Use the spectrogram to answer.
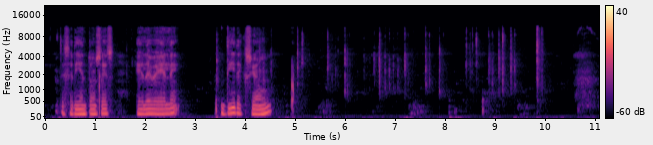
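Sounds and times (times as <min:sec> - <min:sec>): computer keyboard typing: 0:03.4 - 0:10.1.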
